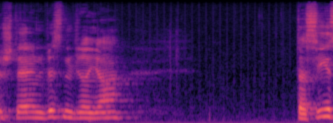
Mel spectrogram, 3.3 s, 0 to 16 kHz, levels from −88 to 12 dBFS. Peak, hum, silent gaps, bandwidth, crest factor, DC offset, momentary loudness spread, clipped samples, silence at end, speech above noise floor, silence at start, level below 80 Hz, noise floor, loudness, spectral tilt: -8 dBFS; none; none; 16 kHz; 18 dB; 0.2%; 14 LU; under 0.1%; 0 s; 31 dB; 0 s; -62 dBFS; -55 dBFS; -24 LUFS; -3 dB/octave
